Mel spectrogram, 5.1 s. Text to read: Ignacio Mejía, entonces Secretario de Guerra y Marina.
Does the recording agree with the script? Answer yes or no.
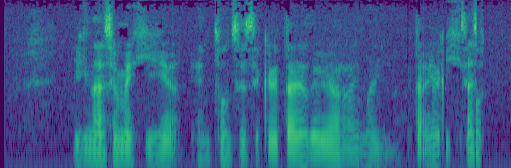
no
